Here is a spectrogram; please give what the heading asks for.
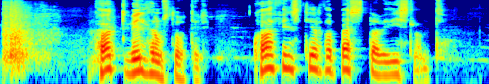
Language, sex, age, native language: Icelandic, male, 40-49, Icelandic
